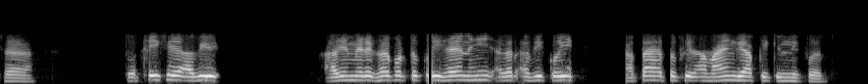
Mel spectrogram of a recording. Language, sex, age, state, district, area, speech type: Hindi, male, 18-30, Uttar Pradesh, Sonbhadra, rural, conversation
